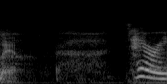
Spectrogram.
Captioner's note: exhales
